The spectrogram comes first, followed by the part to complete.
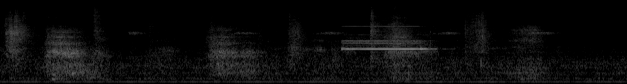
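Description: A person breathing hard under exertion during a set of dumbbell lateral raises, with sharp breaths about every second or two. About three and a half seconds in, a steady high-pitched beep lasts about a second and is the loudest sound.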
